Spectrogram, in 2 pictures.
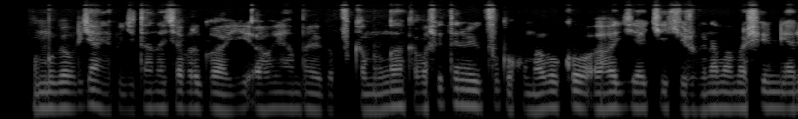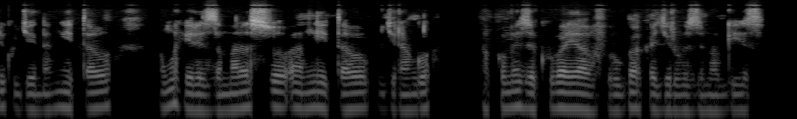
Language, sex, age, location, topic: Kinyarwanda, male, 18-24, Kigali, health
